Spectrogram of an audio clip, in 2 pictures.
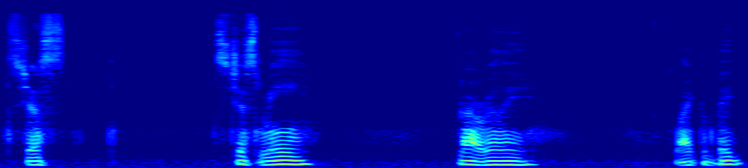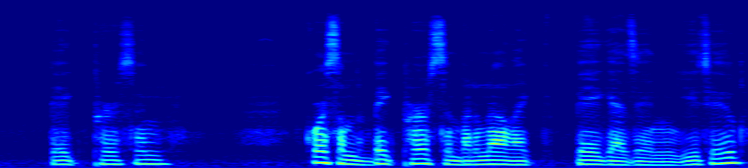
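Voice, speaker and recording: Low-voiced and mellow, this vlogger speaks at a measured pace with fairly even intonation and long pauses, in a dry recording. He's getting sick and talks to camera from his parked car, ranting profanely and ramblingly about his work week while mocking himself.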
